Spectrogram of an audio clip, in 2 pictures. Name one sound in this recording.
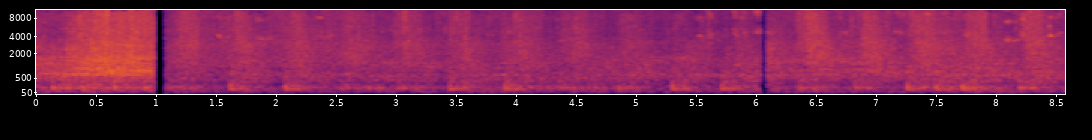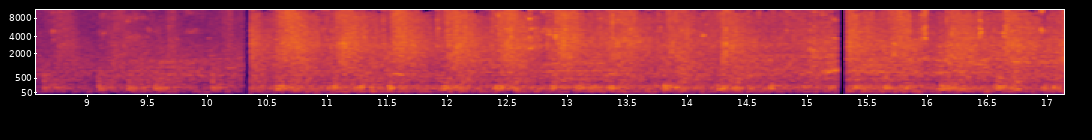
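A large crowd cheers and claps in an echoing arena.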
